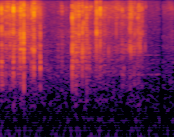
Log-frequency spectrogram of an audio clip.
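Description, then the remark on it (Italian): Wrapping paper crumpling and crinkling as a Christmas gift is torn open and shown to a camera, in two bursts of busy rustling separated by a short pause, fairly soft overall with no voices. “insieme la carta, farlo vedere alla telecamera.”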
